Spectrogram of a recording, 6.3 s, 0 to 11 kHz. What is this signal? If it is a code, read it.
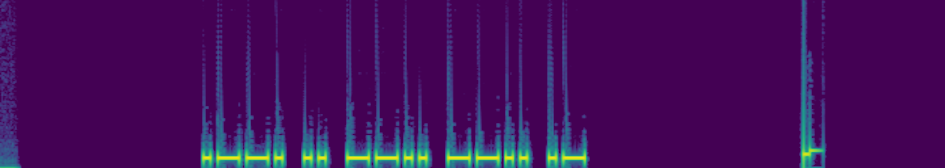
Morse code, heard as a keyed tone, about 25 wpm, 700 Hz. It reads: PIZZA
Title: Five Letter Words - 25wpm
